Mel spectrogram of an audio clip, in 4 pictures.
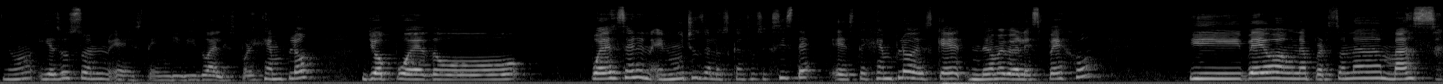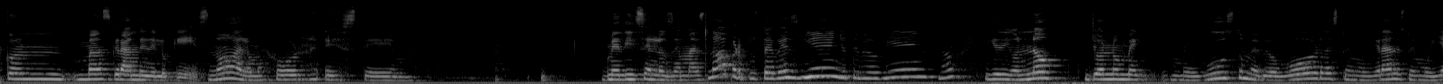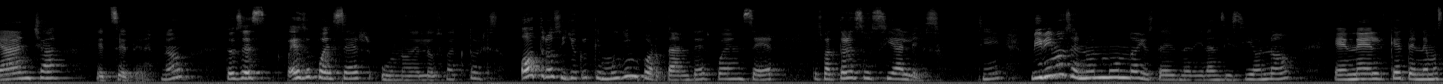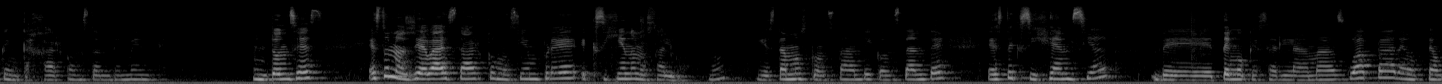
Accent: Mexican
